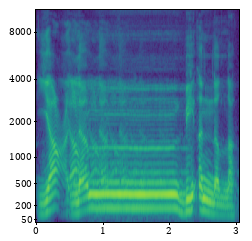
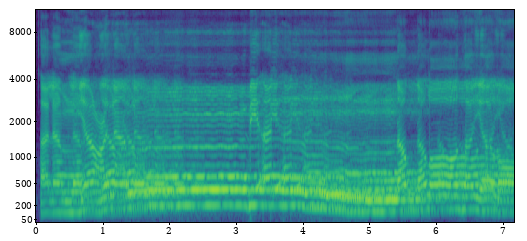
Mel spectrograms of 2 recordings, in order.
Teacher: میم ساکن میں با آ رہا ہے نا، تو وہاں پر اخفاء شفوی ہو جائے گا، غنہ کریں گے.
